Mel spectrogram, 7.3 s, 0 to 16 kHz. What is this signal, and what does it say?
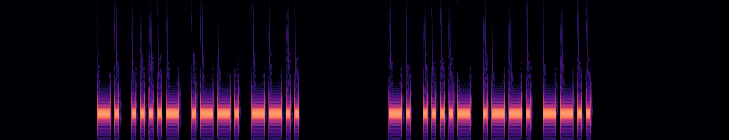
Morse code, heard as a keyed tone, about 28 wpm, 700 Hz. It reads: N4PZ N4PZ
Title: USA Call Signs - 4 Characters - Repeated 2x - 28wpm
